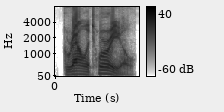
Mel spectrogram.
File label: "grallatorial", American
